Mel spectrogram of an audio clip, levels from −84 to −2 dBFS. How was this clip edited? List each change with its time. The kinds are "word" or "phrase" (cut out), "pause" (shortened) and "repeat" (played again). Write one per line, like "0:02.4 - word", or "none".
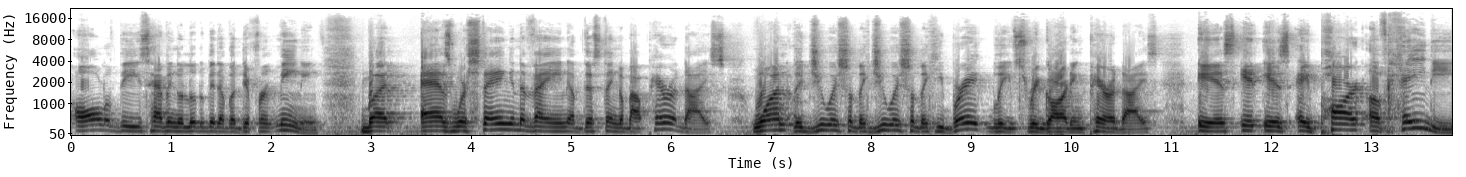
0:07.2 - word
0:08.0 - repeat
